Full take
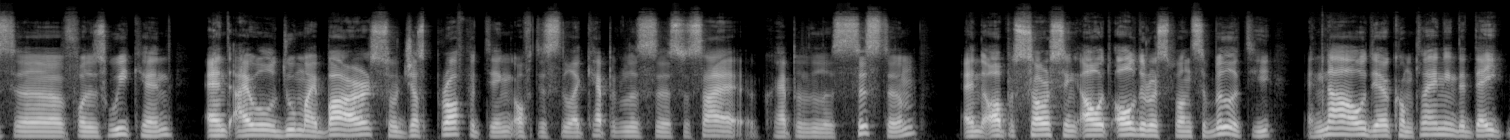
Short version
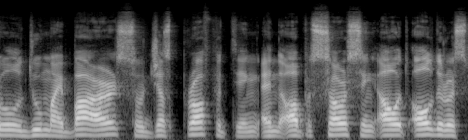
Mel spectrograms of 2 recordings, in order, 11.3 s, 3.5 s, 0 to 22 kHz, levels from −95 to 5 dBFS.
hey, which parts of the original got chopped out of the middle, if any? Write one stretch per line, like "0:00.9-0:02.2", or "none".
0:03.7-0:07.0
